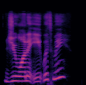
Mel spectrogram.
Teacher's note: do you became ja. Yeah, that soft j sound.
